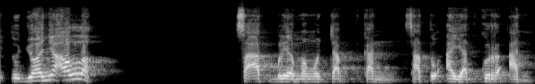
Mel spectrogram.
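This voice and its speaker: A man preaching in a mosque, swinging from low storytelling to loud exhortation and quizzing the congregation. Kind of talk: sermon.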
